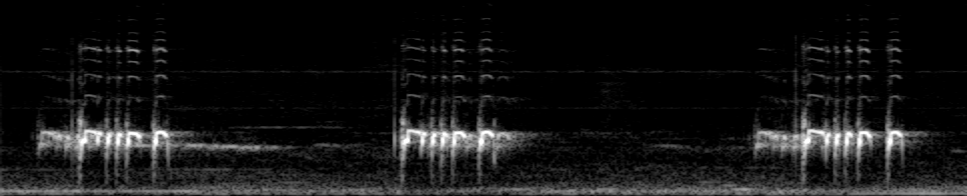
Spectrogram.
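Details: Zebra dove of a local strain in full song, meant to draw replies from other doves: three bursts of quick stuttering coos, each about a second long, spaced evenly, over a faint low hum.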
